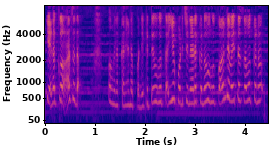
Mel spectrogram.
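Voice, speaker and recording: A woman's voice: extremely high pitch, quick pace, soft background music. A woman voicing an anxious young college woman trapped by her strict family in an audio drama. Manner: anxious, torn, pleading. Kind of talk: Tamil audio drama acting.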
